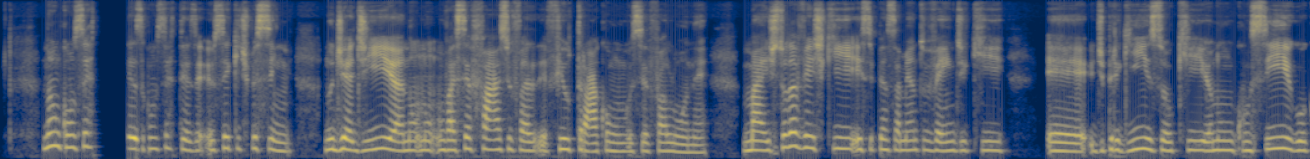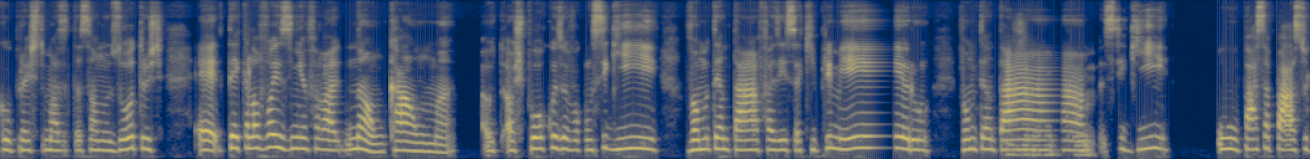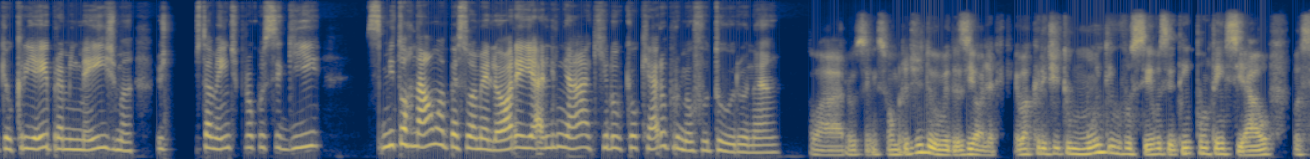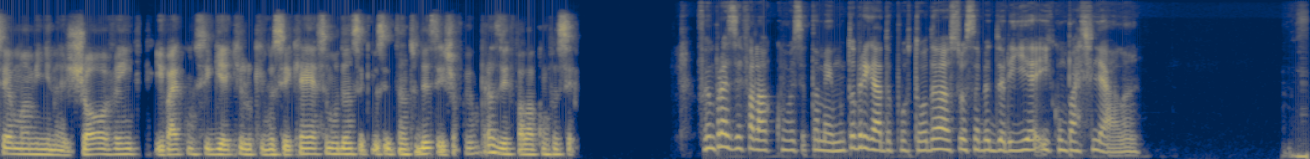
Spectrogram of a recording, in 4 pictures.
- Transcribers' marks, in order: distorted speech; other background noise; tapping
- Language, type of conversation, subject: Portuguese, advice, Como posso alinhar meus hábitos diários com a pessoa que eu quero ser?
